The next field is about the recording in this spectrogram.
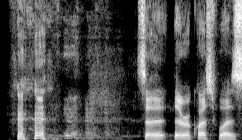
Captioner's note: laughter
